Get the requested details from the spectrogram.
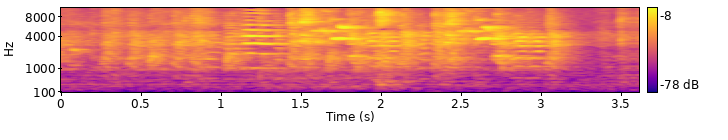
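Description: A pet bird squawks and chatters in a run of scratchy, high-pitched calls with a couple of brief whistled squeaks, fairly quiet, with no one talking.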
